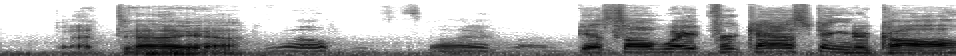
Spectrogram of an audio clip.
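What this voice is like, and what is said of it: Usual voice. Nothing is said of it.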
